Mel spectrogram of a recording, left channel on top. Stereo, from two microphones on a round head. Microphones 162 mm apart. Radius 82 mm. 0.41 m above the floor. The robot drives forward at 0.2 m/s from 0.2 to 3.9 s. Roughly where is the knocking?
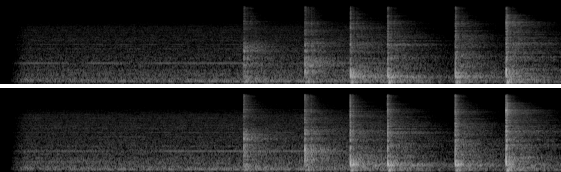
Right.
